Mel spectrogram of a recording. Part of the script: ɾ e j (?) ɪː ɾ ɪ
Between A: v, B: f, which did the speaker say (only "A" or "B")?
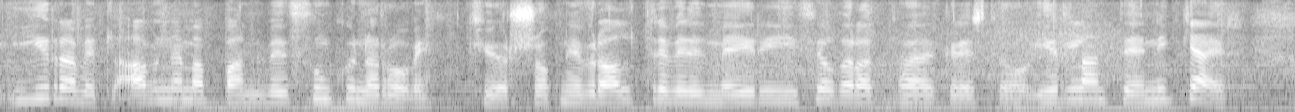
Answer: A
